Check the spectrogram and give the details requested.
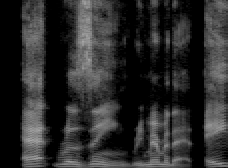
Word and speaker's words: atrazine: Um, and the other one I always I don't pronounce it, but I need to start saying it's it's at risine. Atrazine. Atrazine.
